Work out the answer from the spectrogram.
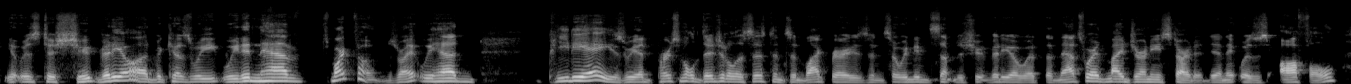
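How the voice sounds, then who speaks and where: A man in his sixties, a business coach, telling his story in an earnest, self-deprecating way on a boom mic. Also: moderate pace, a little mellow. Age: 60s. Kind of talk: casual interview chat. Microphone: boom microphone.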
